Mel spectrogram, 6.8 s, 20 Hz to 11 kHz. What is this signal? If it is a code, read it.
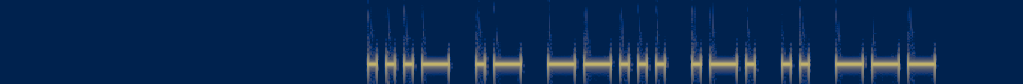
Morse code, heard as a keyed tone, about 21 wpm, 700 Hz. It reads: VA7RIO
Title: DXCC-100 Call Signs - 6 Characters - Repeated 2x - 20wpm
